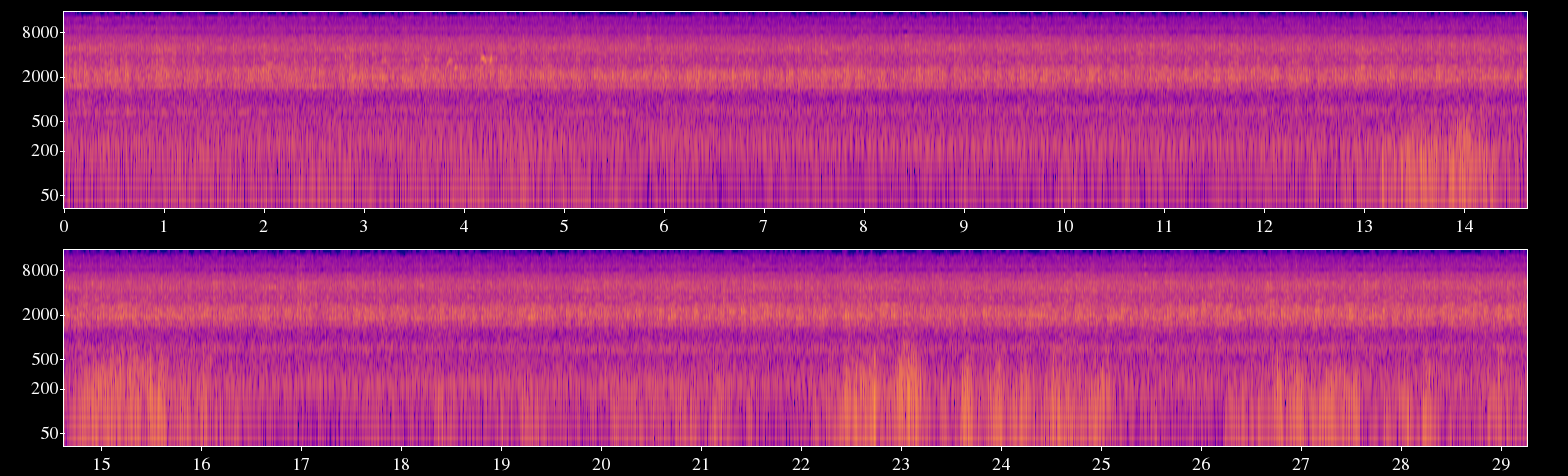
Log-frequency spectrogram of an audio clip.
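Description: A vehicle engine idling steadily, with a few louder low rumbling bursts around the middle and in the last few seconds.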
